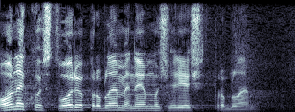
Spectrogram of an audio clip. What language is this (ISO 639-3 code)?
hrv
